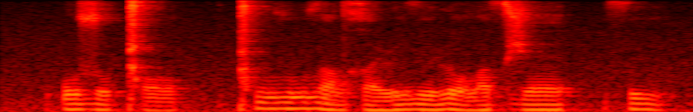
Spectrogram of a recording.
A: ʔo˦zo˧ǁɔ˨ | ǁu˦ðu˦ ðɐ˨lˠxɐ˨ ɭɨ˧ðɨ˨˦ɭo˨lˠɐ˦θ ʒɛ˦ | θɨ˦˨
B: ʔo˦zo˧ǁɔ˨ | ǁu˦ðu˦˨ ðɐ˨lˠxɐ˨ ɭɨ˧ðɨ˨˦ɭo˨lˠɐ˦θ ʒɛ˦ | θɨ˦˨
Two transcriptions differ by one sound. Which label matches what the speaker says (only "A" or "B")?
A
